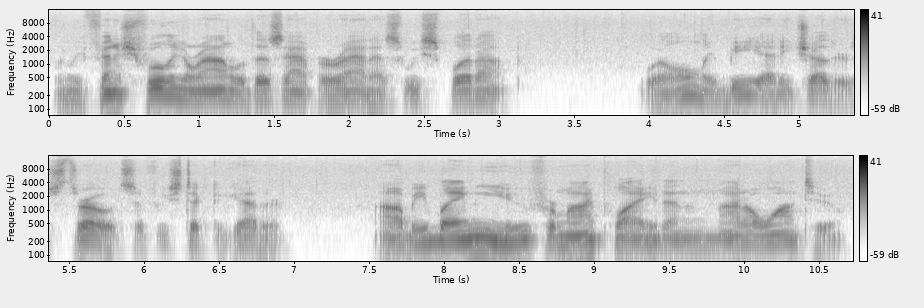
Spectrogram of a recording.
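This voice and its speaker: A man reads as an earnest, excitable druggist in a sci-fi audiobook. The voice is deep and gravelly, given to exclamations as he fights despair, with a clear hiss and rain behind it. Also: normal speed, rough recording. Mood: resolute.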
